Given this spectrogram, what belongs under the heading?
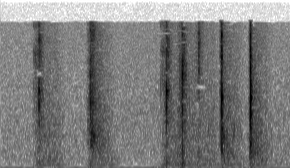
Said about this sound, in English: See, you're typing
